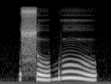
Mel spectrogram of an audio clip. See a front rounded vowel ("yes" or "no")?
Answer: no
